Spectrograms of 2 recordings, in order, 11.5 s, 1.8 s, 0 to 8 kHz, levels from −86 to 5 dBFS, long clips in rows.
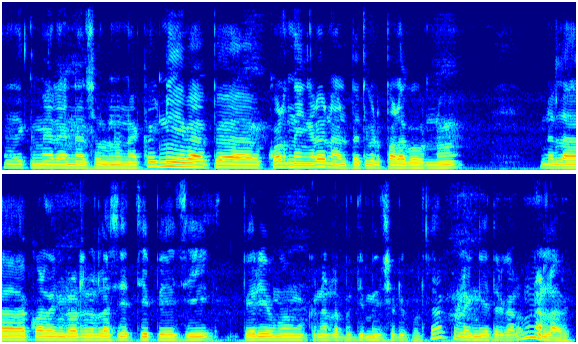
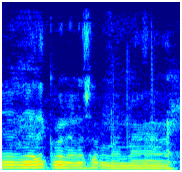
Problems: background sounds at intervals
